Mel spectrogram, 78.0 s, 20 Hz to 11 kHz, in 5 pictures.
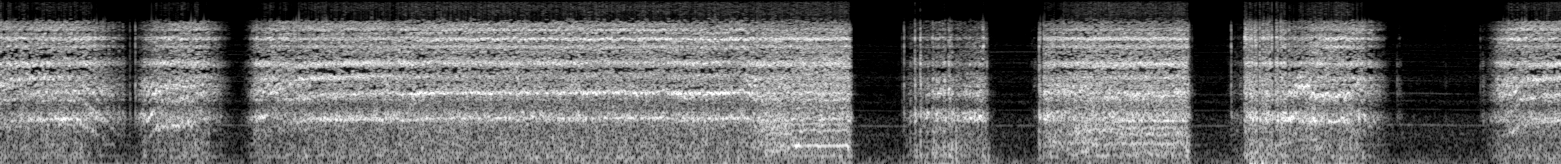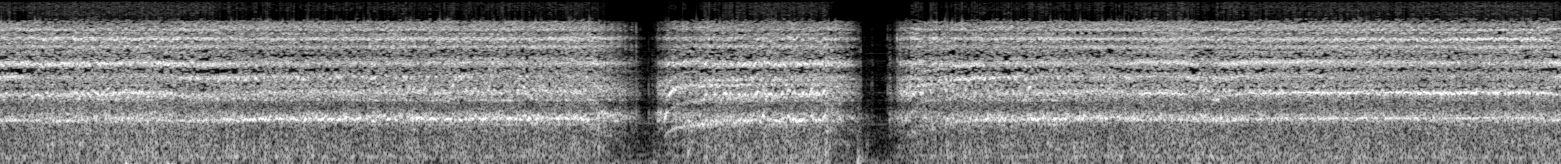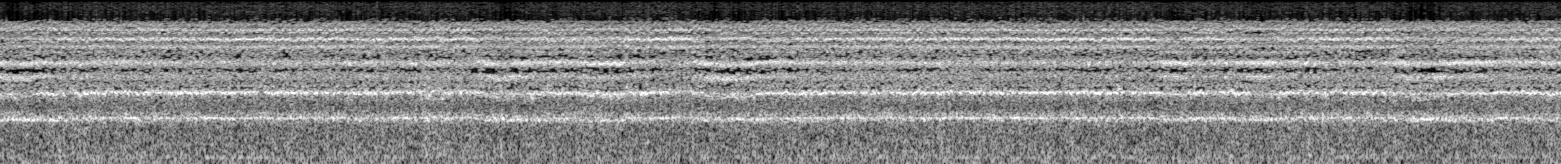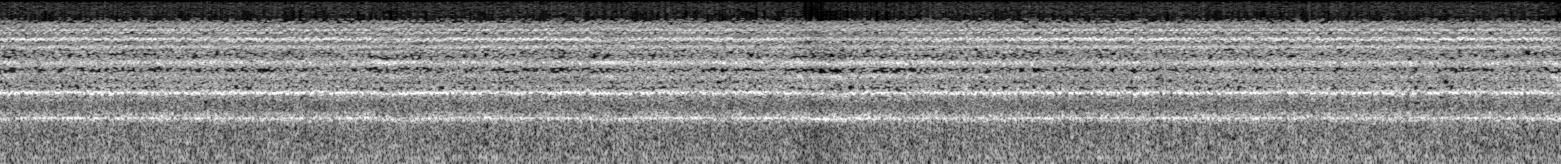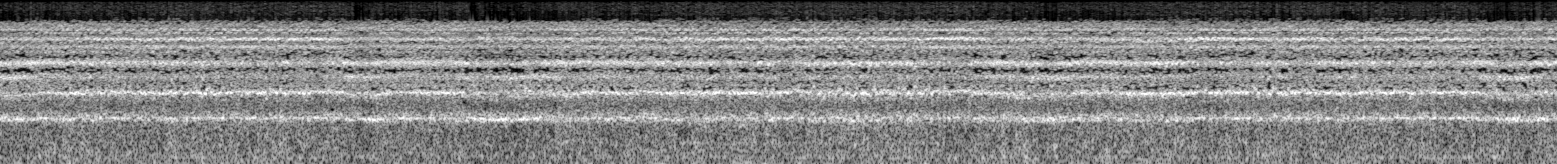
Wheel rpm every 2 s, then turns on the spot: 120, 150, 230, 200, 50, 80, 80, 90, 210, 210, 180, 140, 130, 220, 230, 230, 230, 230, 220, 230, 230, 230, 230, 230, 230, 230, 230, 230, 230, 230, 230, 230, 230, 230, 230, 220, 220, 230, 230.
none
